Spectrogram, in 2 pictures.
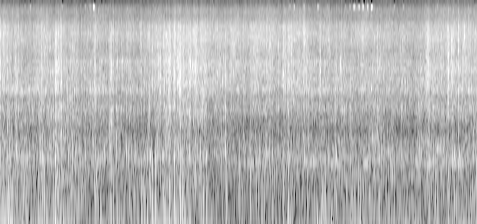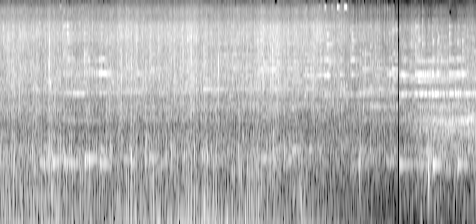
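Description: Bicycle tyres rumble over grass.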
